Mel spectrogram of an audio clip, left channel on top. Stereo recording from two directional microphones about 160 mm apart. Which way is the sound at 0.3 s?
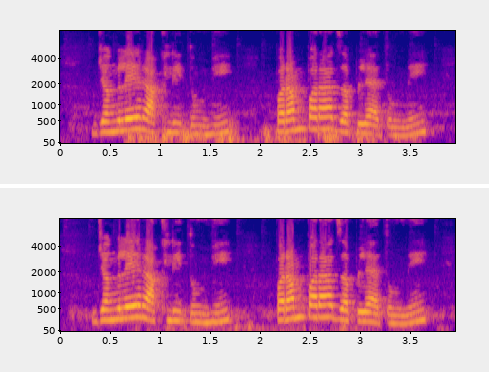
45° right (ahead or behind).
